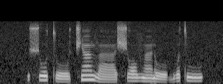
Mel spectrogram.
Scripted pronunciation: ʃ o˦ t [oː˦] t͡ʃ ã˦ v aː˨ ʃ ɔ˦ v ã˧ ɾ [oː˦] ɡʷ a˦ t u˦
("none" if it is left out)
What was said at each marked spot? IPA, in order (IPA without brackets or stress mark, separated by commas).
oː˨, oː˨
